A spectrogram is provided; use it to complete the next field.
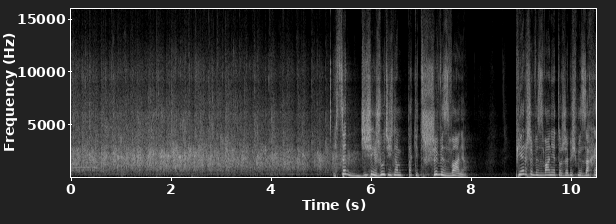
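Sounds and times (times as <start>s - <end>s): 
audience applause: 0.0s - 5.8s
speech: 5.2s - 8.0s, 8.9s - 10.4s.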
